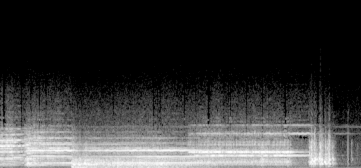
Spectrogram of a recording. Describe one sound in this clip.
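An old radio plays music with steady sustained tones.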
